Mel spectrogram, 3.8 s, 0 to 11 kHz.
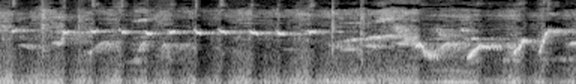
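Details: Pastol-style white-rumped shama, described as a sharp-firing fighter and used to goad other shamas into singing, recorded on a Xiaomi Note 8 Pro: a rapid repeated chipping trill on one note, then loud swooping rising whistles.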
